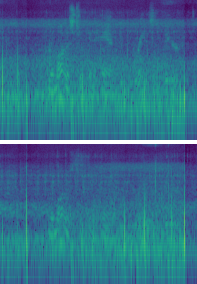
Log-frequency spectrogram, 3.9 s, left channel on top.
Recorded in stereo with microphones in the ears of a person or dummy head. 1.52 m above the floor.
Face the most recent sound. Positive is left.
turn(degrees=80)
